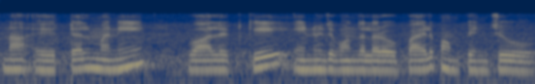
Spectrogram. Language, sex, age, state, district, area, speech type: Telugu, male, 45-60, Andhra Pradesh, East Godavari, urban, read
